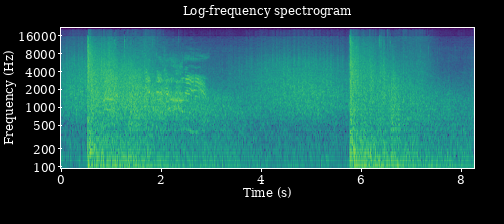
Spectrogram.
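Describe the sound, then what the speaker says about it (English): Two heavy LEFH howitzer shots in a World War II video game, each a sudden loud boom followed by a long rumbling tail, the second landing several seconds after the first. "LEFH also firing"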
